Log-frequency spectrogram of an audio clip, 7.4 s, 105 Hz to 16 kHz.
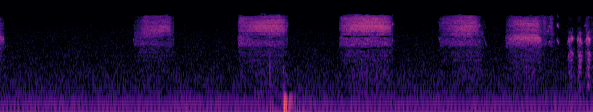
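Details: Barn owl brood of six being fed in the Riet Vell reserve, Ebro Delta, Spain, November 2023. Five breathy hissed screeches follow one another about every second, with a soft thud midway and a quick rattle of pulses at the end.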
